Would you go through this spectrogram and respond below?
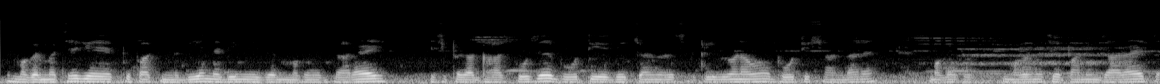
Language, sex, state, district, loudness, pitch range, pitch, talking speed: Hindi, male, Rajasthan, Nagaur, -15 LUFS, 110-120 Hz, 115 Hz, 165 wpm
